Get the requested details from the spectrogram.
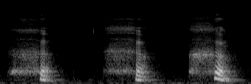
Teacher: When you pronounce kh you actually your tongue doesn't touch the palate. kh kh kh Just a fissure of a stream of air goes through like kh kh Let's try to practice. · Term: Russian letter kh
